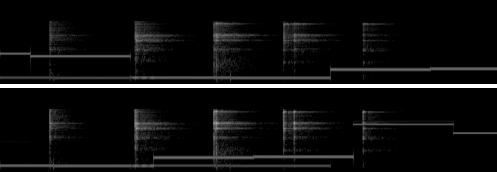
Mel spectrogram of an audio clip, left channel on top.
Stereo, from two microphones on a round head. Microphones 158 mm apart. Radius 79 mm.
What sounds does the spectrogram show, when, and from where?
0.5 s cutlery clinking: 40° right (ahead or behind), 1.2 m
